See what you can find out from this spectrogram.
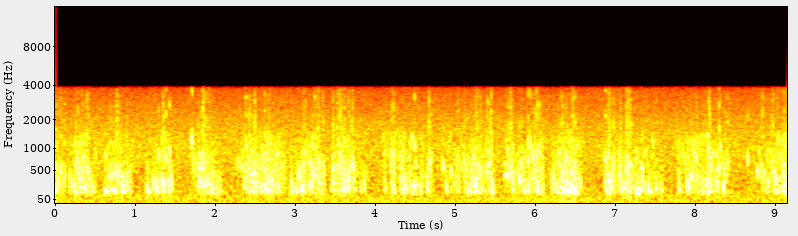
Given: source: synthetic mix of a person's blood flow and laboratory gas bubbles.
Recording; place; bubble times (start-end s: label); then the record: Doppler ultrasound of blood flow; subclavian vein
0.00-0.15 s: bubbles
0.17-0.54 s: bubbles
0.59-0.96 s: bubbles
1.11-1.50 s: bubbles
1.65-2.12 s: bubbles
2.26-3.39 s: bubbles
3.42-3.92 s: bubbles
4.07-4.75 s: bubbles
4.80-5.52 s: bubbles
5.59-6.11 s: bubbles
6.17-6.60 s: bubbles
6.83-7.63 s: bubbles
7.73-8.47 s: bubbles
8.62-8.70 s: bubbles
8.74-9.16 s: bubbles
From the record:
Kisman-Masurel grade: 444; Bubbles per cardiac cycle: continuous sound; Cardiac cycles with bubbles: 100%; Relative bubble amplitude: maximal (0.775 to 0.999); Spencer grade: 4 (maximum detectable bubble signal sounding continuously throughout systole and diastole of every cardiac period, and overriding the amplitude of the normal cardiac signals); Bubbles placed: anywhere in the cardiac cycle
